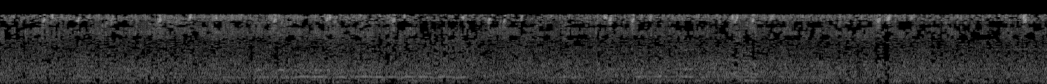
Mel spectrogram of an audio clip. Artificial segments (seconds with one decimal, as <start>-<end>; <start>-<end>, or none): none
